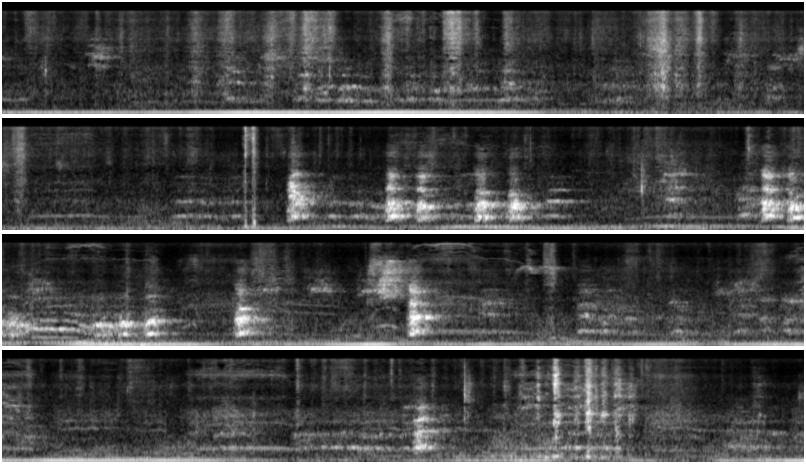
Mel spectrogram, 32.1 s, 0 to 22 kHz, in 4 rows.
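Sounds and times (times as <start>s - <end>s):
steady low hum: 0.0s - 32.0s
animal barks and yips: 7.6s - 32.0s.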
